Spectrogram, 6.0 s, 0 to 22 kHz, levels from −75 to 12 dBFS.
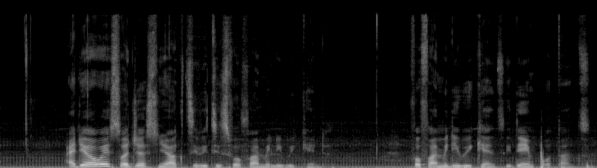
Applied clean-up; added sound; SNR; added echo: none; Engine starting; 16 dB; none.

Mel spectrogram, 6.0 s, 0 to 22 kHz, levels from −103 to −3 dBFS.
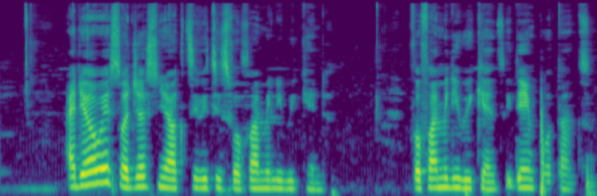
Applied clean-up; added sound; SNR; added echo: classical method Wiener filter.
